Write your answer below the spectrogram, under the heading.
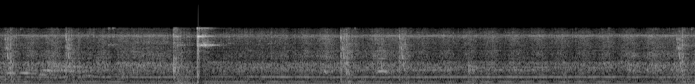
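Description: Battery-operated tin Piggy Cook toy running: its small motor and gears whir steadily while the frying pan tips and tosses the egg, with scattered clicks and the sharpest click about two seconds in.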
